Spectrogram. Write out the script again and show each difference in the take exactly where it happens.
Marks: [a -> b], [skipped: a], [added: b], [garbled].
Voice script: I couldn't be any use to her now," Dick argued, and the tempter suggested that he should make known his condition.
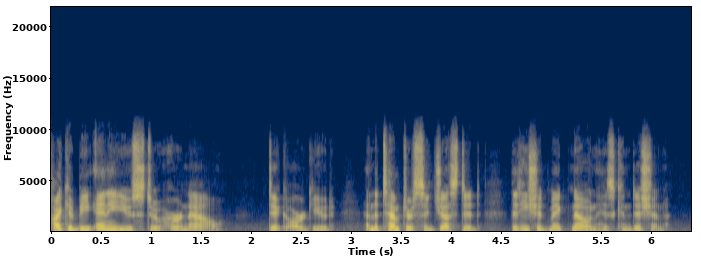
I [couldn't -> could] be any use to her now," Dick argued, and the tempter suggested that he should make known his condition.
